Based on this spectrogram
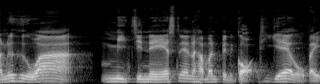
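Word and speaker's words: Mykines: มิจิเนส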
